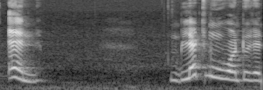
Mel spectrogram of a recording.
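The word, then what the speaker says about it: Н: taking this example see it is written as an English H but it is pronounced as n let's move on to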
